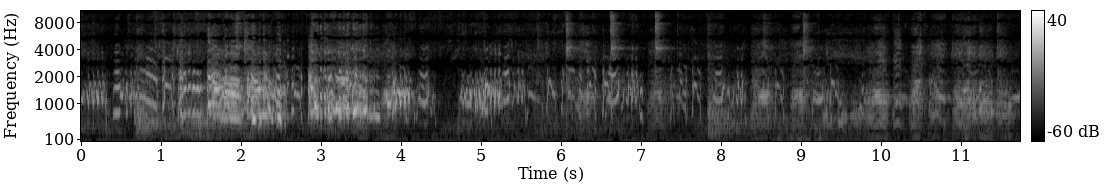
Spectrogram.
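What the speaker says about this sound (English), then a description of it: "Oh, those turkeys. Look at them." Several turkeys gobble loudly and continuously on a farm in overlapping bursts, a dense warbling chorus close by with brief pauses.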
